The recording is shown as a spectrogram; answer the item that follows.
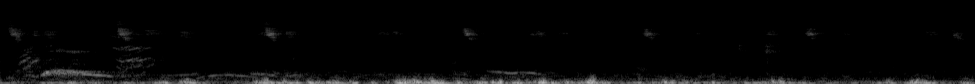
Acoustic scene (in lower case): park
